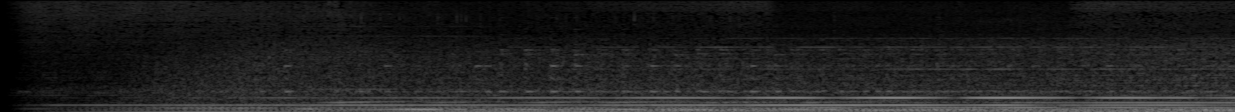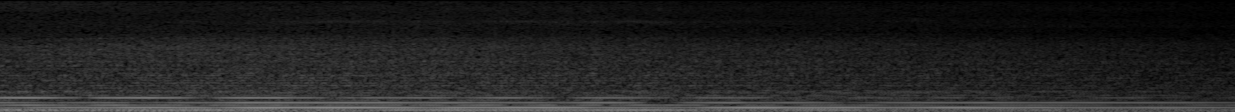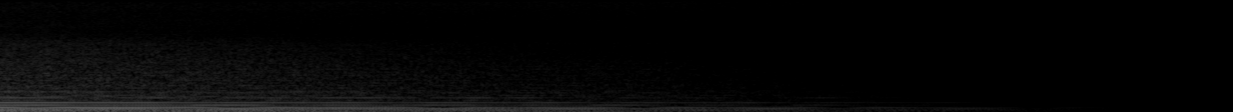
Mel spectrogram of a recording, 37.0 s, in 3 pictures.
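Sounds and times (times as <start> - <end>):
tense music: 0.4 - 28.4.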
